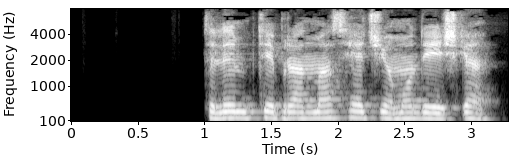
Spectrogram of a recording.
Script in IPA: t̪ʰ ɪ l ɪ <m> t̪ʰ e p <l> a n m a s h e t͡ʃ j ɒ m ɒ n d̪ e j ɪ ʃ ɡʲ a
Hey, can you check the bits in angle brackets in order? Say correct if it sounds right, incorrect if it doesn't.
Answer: correct, incorrect: ɾ

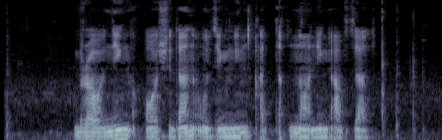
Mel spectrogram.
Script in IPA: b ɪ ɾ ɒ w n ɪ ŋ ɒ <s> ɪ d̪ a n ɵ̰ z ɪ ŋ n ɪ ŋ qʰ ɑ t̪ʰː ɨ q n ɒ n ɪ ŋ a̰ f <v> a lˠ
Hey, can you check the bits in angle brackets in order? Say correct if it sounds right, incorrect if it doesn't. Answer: incorrect: ʃ, incorrect: z

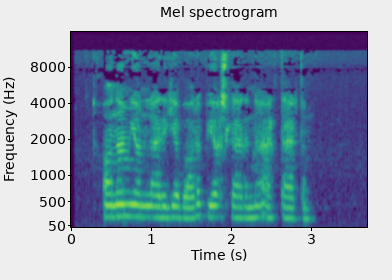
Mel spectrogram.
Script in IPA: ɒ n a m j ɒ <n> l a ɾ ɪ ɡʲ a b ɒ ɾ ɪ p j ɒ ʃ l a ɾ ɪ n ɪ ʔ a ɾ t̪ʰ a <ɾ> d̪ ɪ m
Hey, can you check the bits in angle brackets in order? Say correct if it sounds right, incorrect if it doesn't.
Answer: correct, correct

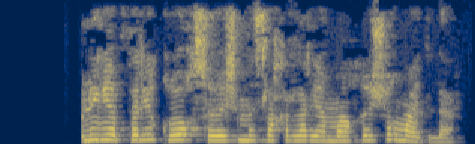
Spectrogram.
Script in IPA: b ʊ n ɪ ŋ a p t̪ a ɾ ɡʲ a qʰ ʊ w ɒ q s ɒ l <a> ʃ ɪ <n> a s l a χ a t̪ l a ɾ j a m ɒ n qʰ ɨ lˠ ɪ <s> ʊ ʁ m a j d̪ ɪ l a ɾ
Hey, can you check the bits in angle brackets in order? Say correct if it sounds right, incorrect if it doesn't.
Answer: correct, incorrect: m, incorrect: ʃ

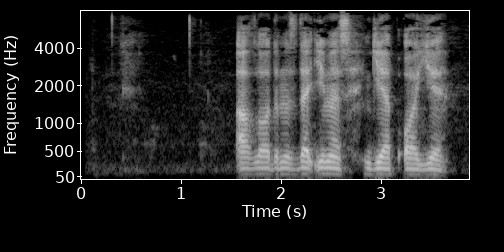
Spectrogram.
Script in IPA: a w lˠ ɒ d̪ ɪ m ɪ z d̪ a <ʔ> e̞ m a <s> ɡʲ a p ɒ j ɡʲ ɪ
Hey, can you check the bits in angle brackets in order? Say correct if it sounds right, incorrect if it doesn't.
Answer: correct, correct

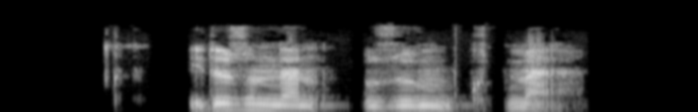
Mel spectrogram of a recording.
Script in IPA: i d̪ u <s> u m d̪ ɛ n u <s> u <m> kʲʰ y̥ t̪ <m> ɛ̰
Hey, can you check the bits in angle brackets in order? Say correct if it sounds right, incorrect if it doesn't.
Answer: incorrect: z, incorrect: z, correct, correct

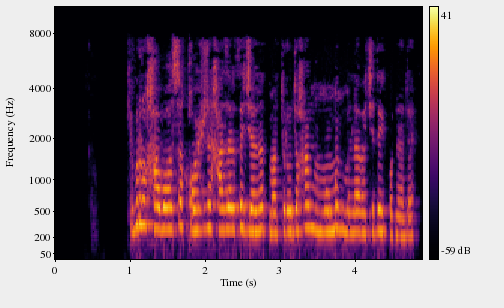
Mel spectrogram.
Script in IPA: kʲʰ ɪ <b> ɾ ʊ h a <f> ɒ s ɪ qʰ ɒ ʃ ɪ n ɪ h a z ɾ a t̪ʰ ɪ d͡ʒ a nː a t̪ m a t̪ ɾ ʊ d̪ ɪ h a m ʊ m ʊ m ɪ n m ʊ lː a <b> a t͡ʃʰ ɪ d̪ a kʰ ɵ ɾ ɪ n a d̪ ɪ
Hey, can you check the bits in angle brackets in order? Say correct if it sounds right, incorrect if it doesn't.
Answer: correct, incorrect: v, incorrect: v

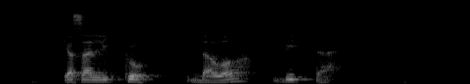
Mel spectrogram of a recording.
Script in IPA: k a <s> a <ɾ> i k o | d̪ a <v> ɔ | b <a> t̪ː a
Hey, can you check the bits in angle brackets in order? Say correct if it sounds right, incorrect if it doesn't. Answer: correct, incorrect: l, incorrect: w, incorrect: i

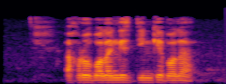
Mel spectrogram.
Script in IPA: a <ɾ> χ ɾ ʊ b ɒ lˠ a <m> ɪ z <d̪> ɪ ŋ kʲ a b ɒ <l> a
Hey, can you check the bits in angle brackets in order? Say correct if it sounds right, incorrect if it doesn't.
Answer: incorrect: none, incorrect: ŋ, correct, correct

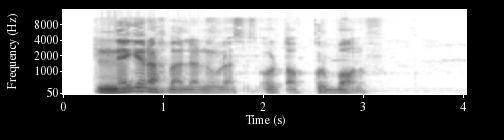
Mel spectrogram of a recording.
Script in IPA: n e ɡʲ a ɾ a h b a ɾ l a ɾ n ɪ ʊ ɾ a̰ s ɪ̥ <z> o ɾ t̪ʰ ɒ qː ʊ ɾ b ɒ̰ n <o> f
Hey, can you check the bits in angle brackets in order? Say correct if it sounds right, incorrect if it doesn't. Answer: correct, correct

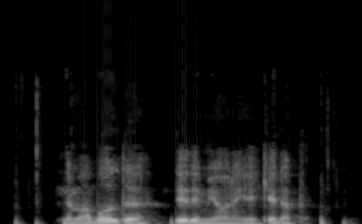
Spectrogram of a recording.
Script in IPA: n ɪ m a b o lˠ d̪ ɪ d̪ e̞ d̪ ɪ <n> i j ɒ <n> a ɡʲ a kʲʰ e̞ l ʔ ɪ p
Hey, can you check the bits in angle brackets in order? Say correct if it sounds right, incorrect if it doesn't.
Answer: incorrect: m, correct

